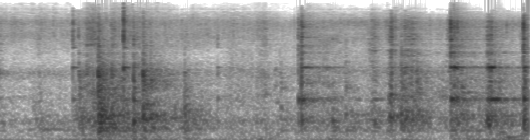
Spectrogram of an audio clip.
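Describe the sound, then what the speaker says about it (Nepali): Masala for a Nepali-style mutton curry is stirred and fried in a pan, with a utensil clinking and scraping against the metal in irregular bursts. No one speaks. "अब चाहिँ यो मसला चाहिँ भुट्ने, मजाले भुट्ने"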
